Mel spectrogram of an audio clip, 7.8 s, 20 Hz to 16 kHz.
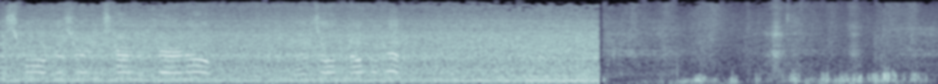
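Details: Massey Ferguson 40 combine harvester, believed 1996, revived after sitting 3 years with fuel and electrical work; smoke clearing: deep, steady diesel drone for about five seconds with no knocks or misses, then shut off; normal running after start-up.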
